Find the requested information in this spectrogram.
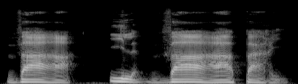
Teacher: we have a long A, but don't forget to make a heavier A at the end.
